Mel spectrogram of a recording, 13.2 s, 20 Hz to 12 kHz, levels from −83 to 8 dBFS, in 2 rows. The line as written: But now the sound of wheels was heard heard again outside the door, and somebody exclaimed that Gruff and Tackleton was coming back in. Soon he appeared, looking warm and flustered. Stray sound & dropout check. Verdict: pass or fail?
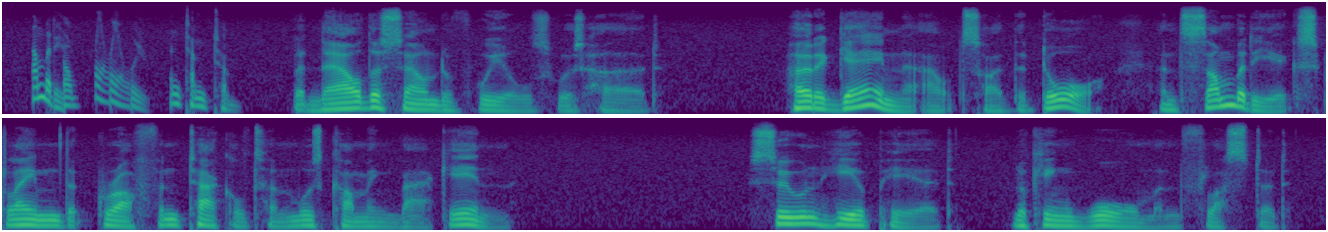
fail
